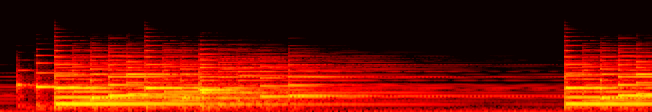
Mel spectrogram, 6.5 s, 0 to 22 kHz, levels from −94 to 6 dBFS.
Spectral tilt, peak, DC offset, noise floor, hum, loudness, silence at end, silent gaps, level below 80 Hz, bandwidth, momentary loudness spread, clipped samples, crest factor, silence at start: -7.5 dB/octave; -12 dBFS; under 0.1%; -56 dBFS; none; -25 LUFS; 0 s; none; -58 dBFS; 7 kHz; 14 LU; under 0.1%; 16 dB; 0.15 s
